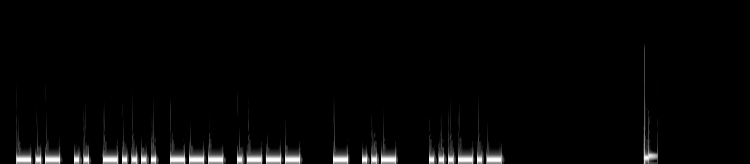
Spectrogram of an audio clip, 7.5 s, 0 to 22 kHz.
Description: Morse code, heard as a keyed tone, about 25 wpm, 700 Hz. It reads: KI6OJ TU <SK>
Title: Practice QSO - Exchange 4 - Ending - 25wpm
